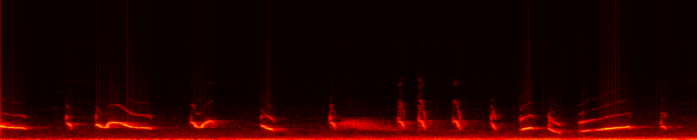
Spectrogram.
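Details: Bush babbler used as a master song for training cage birds: clear looping whistles and short chirps, some notes sliding upward, delivered in a steady chattering series over a low droning background.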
